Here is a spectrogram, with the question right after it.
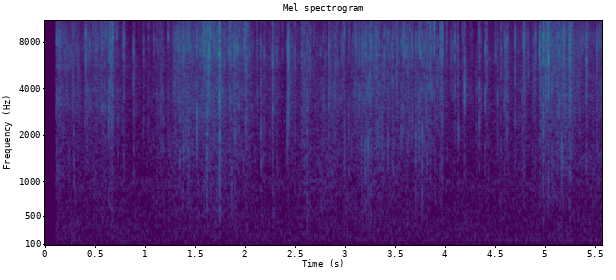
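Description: Fingertips and palms press, rub and scratch across a large flat sheet of clear plastic bubble wrap with air-filled bubbles lying on a white table. The result is a steady, bright crinkling with dense, quick crackles and a few sharper snaps, almost entirely high-pitched with no low end.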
